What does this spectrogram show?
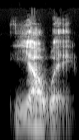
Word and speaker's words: Yahweh: the Christian Church testify that the name was pronounced Yahweh. As the verse in Psalms stated, his name shall endure forever. Isaiah chapter 12 verse 4 states, "And in that day shall ye say, Praise Yahweh, call upon his name, declare his doings among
